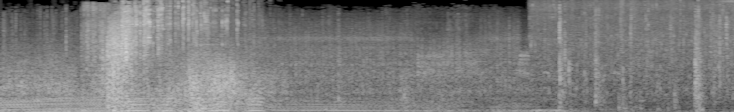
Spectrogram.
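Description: Water splashes under a car.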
